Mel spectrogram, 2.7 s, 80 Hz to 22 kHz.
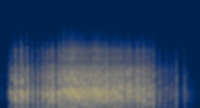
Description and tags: Glitch effect made with FL Studio.
2021.
synth, sfx, experimental, war, terrible, processed, drone, effects, distortion, harsh, distorted, dark, loop, science, old-radio, electronic, radio, vintage, glitch, noise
